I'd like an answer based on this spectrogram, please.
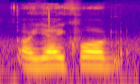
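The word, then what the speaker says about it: יעקב: Yaquab, Yasharal is how you say Jacob and Israel in the Hebrew.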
